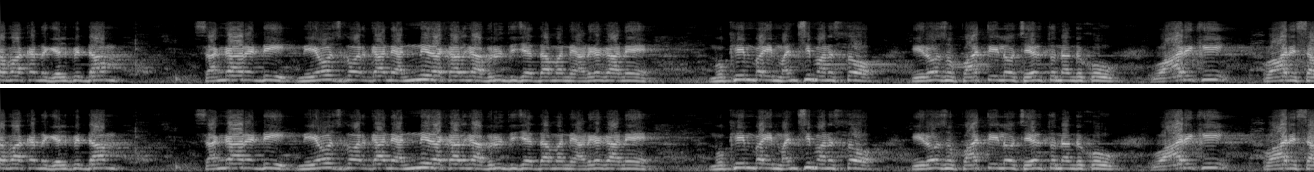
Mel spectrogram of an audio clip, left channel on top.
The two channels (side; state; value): both; normal; correlation 0.88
